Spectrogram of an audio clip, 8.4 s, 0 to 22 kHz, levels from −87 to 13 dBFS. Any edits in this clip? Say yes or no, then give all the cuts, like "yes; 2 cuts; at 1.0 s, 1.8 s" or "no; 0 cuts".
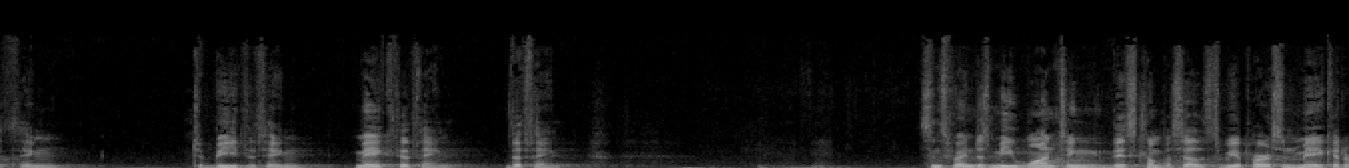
no; 0 cuts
